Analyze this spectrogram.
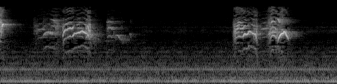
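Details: Brown-throated sunbird (kolibri ninja), lively song used as a master recording for training songbirds: two short bursts of high, thin, twittering notes separated by a pause, over a steady low electrical hum.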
